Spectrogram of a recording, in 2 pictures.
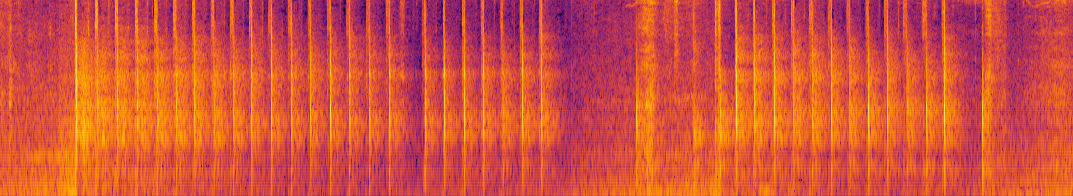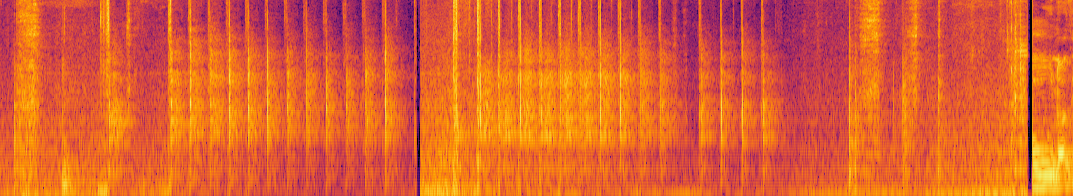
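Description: Knife chopping two small onions on a board for karahi bhuna gosht, rapid steady close taps in several quick bursts separated by brief pauses, with no talking.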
